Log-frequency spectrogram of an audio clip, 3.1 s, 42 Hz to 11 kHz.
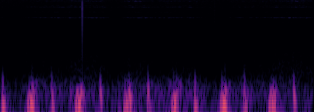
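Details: Rapid low thuds at roughly 125 beats per minute, recorded while rebreathing in a plastic bag; fast heartbeat.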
